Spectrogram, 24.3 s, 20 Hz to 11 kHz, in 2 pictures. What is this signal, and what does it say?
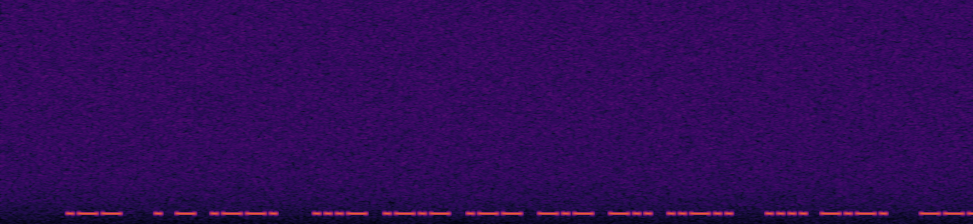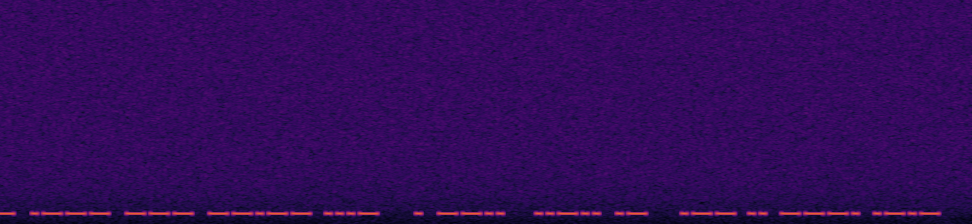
Morse code (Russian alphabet), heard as a keyed tone, hand-sent with a paddle, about 17 wpm, 550 Hz. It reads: В ЕТП ЖЯВКДЭ ХЦ ОЙОЪЖ ЕЗ ЭА ВИЧЯ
